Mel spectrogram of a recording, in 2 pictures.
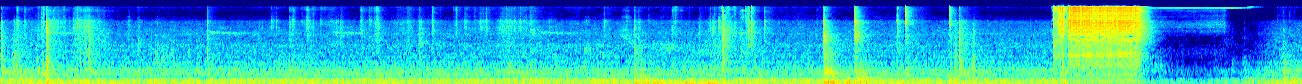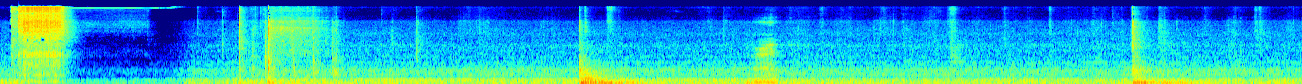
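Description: Two short bursts of welding-arc crackle about halfway through, the first about a second long and the second a little shorter: tack welds joining a sheet-steel body panel. A steady shop hum and a few light knocks of metal being handled fill the rest.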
